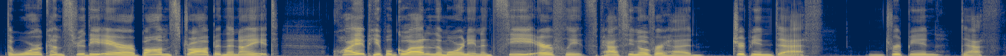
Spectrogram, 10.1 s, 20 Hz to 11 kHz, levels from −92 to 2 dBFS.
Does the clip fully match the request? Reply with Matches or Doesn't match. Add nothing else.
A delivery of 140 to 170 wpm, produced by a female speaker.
Matches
